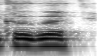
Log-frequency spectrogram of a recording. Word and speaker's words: Coogler: Ryan Coogler. Is that how you pronounce his last name? – Yeah. – Ryan Coogler.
